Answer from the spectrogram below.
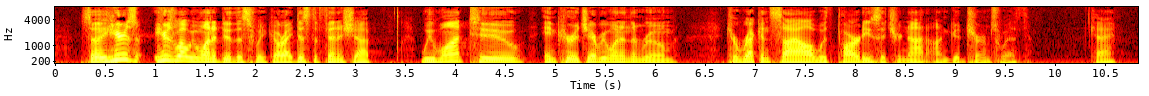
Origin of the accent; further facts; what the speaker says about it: Phoenix, Arizona, United States; I had a childhood friend. We grew up in Phoenix together.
